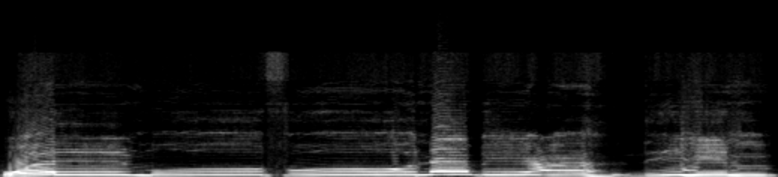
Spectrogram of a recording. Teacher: عین گلے کے درمیان سے ہا بھاری آواز میں آہ نہیں کرنا ہا ساکن آہ بعہدہم اذا عاہدوا نہیں کرنا عین کھڑی زبر ایک الف کے برابر کھینچنا ہے عین کو گلے کے بالکل درمیان سے نکالنا ہے.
